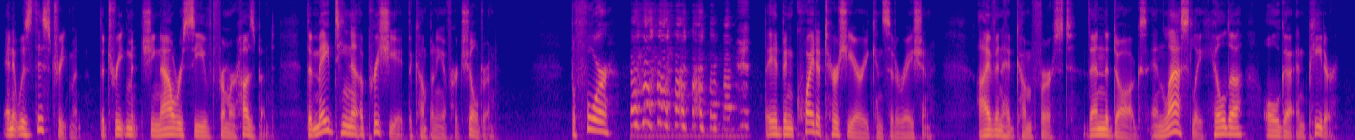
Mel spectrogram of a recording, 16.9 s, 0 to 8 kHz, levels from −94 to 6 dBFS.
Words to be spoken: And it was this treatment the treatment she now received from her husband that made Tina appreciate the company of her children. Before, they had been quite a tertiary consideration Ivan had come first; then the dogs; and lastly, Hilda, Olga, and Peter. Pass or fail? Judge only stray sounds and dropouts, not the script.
fail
